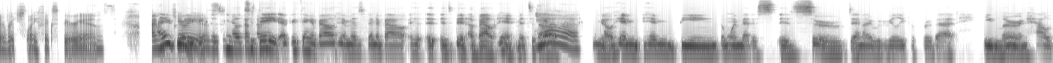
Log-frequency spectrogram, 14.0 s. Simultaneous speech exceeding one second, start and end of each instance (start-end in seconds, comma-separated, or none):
2.1-3.6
